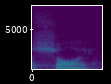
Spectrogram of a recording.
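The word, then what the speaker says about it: Ϣ: a bit different and it's called the shy okay and shy here has got the sh pronunciation but it also is an ancient is derived from ancient hieroglyphs and it makes the sound s h as in shake okay so t shy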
